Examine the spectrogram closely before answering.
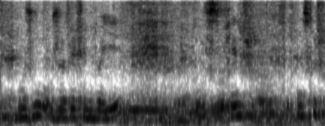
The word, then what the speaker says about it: Ndwaniye: Alors, le plus facile, c'est comme si tu disais douanier, de la douane, le type de la douane, mais il y a un petit N devant qu'on coupe en deux.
